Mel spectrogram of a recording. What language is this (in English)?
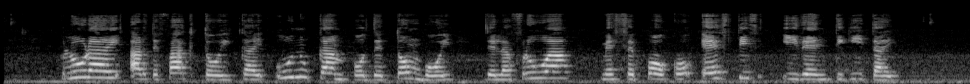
Esperanto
